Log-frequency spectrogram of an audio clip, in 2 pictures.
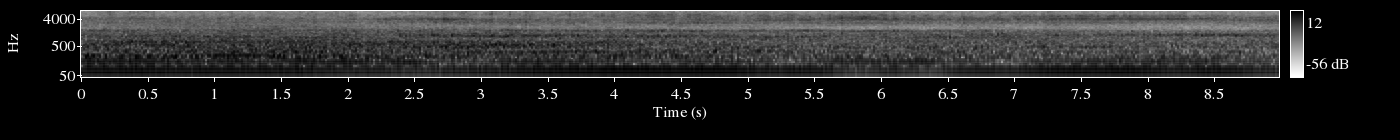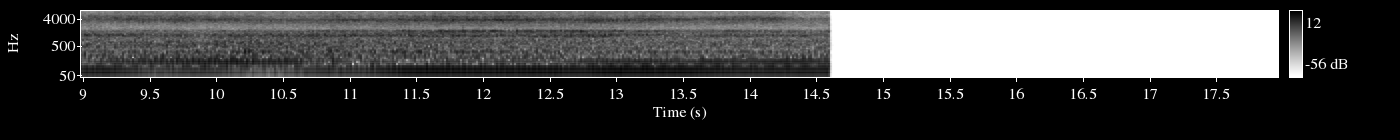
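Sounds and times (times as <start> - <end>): train mechanical hum: 0.0 - 14.6.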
